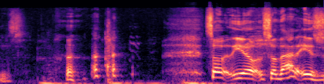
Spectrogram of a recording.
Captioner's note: laughs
